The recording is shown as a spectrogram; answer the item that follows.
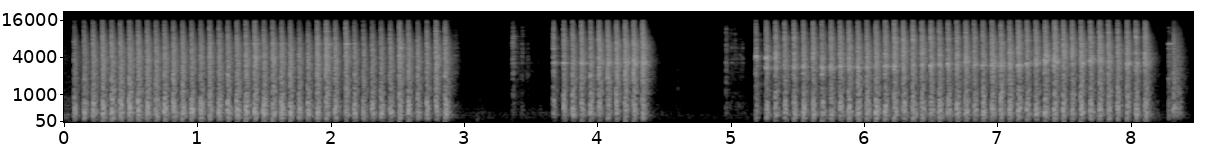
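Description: Hand hammer rapidly striking a sheet-steel flange held against a bench vise, a fast run of sharp metallic blows, about ten a second, stopping briefly twice. The hammering bends the flange around the vise's rounded part and shrinks it by hand.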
